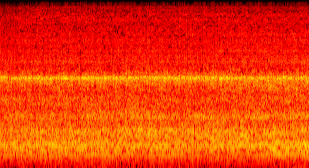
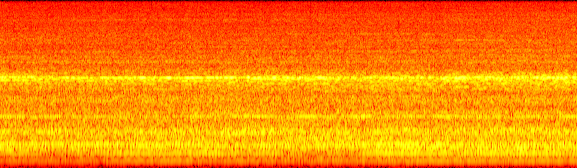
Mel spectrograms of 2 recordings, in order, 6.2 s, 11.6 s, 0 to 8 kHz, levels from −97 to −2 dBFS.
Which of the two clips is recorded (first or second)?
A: second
